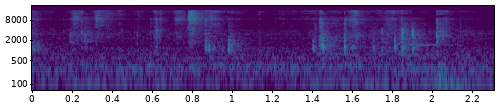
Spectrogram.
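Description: Faint, scattered clicks of a German Shepherd's claws on a hard floor as it shifts its front paws, a handful of light ticks spread over the two seconds.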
